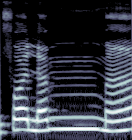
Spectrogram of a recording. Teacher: میم مشدد ہے، میم مشدد پہ غنہ کریں گے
